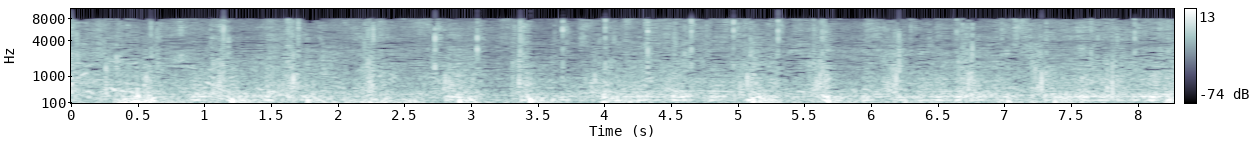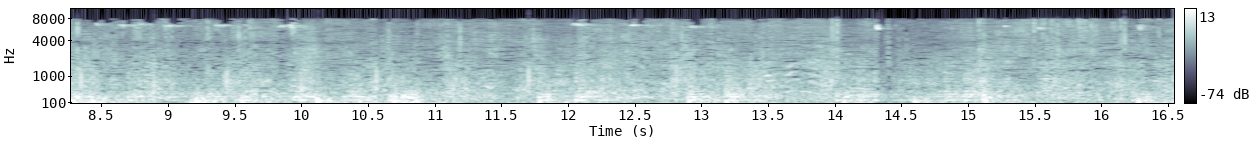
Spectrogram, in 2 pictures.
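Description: Many footsteps march in step on pavement outdoors.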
